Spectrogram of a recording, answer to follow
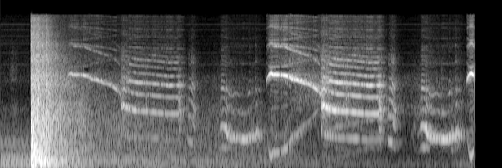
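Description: A single sudden loud bang, a gunshot on the film soundtrack, followed by several high crying wails that fall in pitch.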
